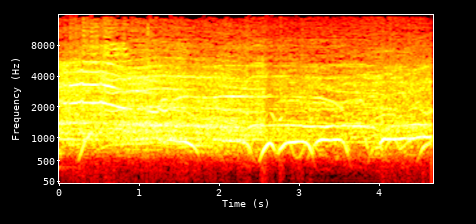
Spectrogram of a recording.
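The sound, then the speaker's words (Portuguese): A loud crowd shouts and whoops continuously after being asked to cheer, many voices overlapping in high, rising and falling cries of excitement that fill the whole stretch without a pause. “Quem gostou, dá um grito!”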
